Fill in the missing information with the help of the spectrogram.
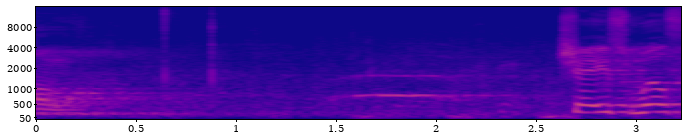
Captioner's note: attendees cheering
